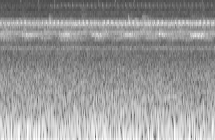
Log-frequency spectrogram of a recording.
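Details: A cricket chorus in a swamp after dark, a constant thin high trill overlaid by rhythmic pulsing notes, with a low murmur of distant noise underneath.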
